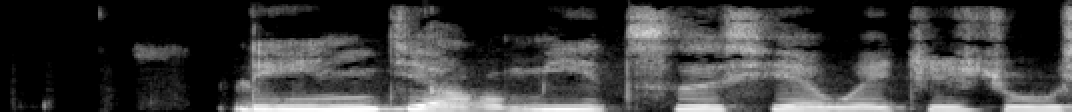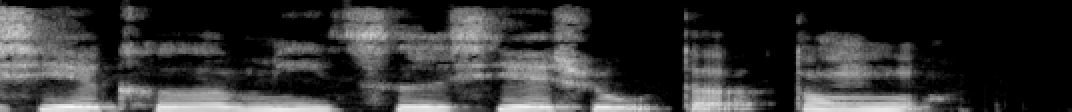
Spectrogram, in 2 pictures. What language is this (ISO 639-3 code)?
zho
